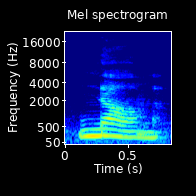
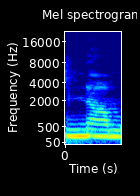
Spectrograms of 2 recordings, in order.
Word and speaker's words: numb: the top these are the MB words some of them which say mmm here we go dum plum Lim lamb num and of course num means to have no feeling numb okay let's read the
